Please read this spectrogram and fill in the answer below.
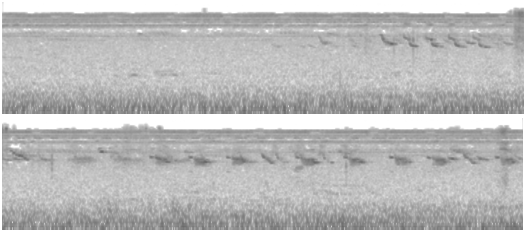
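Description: A small bird chirping, repeating short high notes a few times a second from about four seconds in, over a steady low background rumble and a thin high hiss.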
